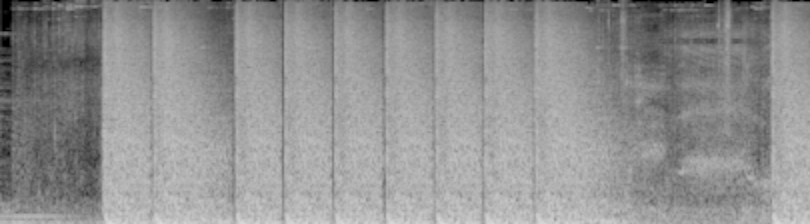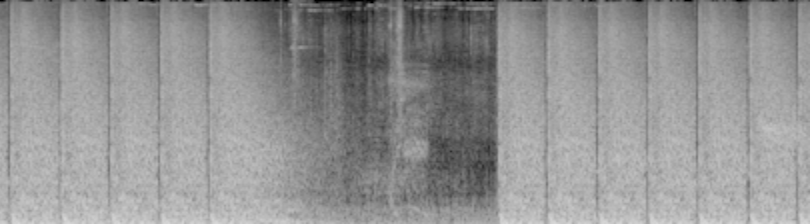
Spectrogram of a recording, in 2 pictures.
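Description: Pistol shots ring out in a narrow corridor.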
